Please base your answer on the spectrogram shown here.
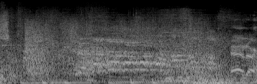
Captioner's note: juice splashes; husband laughs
